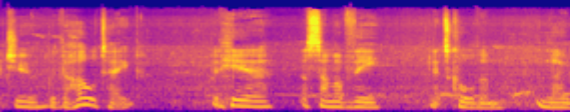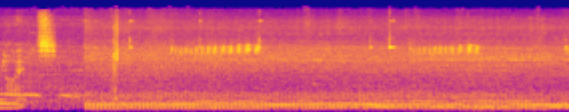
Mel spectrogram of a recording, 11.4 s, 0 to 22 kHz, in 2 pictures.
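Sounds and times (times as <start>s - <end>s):
speech: 0.0s - 1.5s, 2.1s - 7.1s
lawn mower engine droning: 6.5s - 11.3s.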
